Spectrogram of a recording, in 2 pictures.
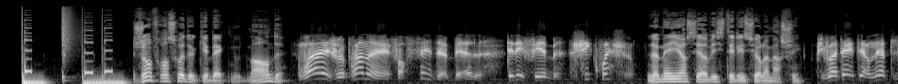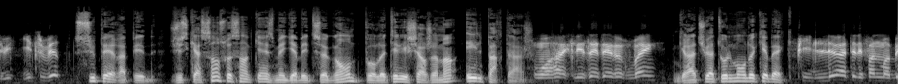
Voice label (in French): Publicite; Bell Canada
